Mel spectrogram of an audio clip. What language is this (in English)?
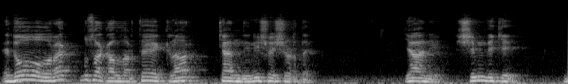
Turkish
